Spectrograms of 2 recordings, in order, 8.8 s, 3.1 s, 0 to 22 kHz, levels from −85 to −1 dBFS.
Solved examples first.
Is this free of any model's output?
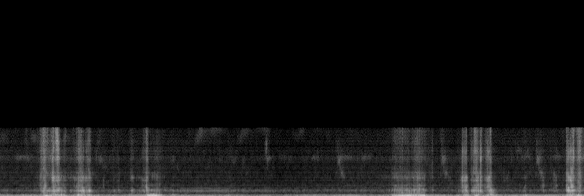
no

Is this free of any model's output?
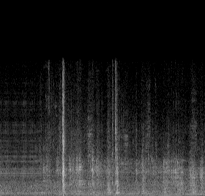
yes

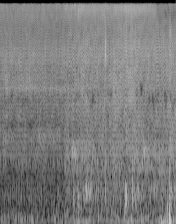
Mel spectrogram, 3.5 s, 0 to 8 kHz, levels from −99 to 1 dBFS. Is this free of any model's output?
no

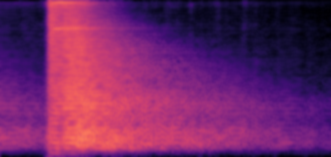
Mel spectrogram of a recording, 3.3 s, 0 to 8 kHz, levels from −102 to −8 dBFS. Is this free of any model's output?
no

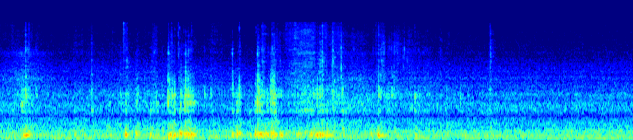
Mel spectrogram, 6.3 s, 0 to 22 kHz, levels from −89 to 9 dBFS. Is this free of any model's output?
no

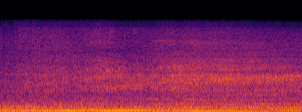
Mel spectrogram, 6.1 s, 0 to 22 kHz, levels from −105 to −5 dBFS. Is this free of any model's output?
no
